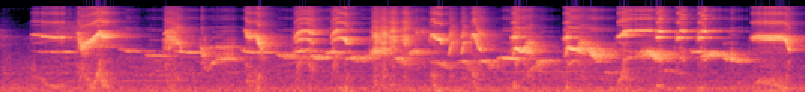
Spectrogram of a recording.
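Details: Oriental magpie-robin (kacer) in full vigorous 'isian kasar' song with rough filler notes: a nonstop, varied stream of high whistles, harsh rasping bursts, squeaks and slurred phrases for nearly seven seconds.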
